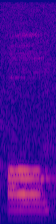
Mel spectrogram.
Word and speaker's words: Om: So I would like to explain that when we pronounce Om or when we practice or chant Om, so then we chant Om, OM is the sound.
